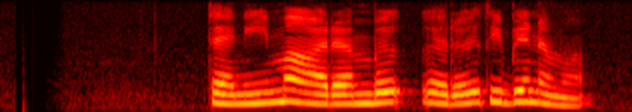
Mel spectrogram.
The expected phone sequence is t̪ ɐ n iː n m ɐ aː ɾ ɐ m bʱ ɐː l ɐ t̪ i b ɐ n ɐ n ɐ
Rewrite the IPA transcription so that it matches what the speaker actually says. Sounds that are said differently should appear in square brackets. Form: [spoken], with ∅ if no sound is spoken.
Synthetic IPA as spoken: t̪ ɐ n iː [∅] m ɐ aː ɾ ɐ m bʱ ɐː [ɾ] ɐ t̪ i b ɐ n ɐ [m] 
